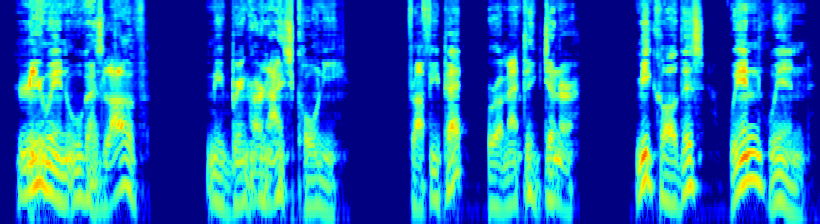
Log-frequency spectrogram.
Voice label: caveman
